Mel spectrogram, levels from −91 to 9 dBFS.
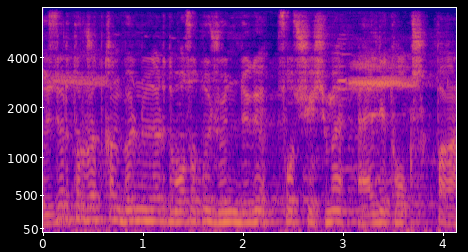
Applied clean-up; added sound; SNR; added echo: none; Chirp, tweet; 7 dB; reverberation time 2.5 s.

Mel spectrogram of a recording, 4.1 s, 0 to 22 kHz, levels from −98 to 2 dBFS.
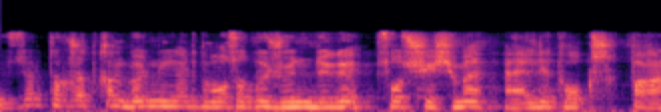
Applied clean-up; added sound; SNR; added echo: neural mask model DeepFilterNet 3.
